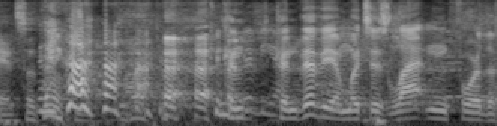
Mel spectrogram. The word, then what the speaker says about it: convivium: curious how to say it so thank you convivium which is Latin for the feast the feast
